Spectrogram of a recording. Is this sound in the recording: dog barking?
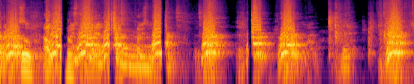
yes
